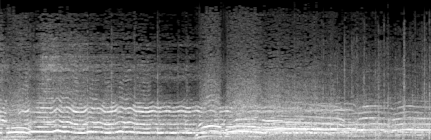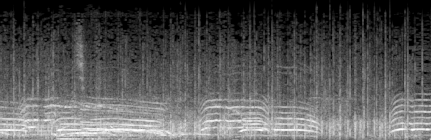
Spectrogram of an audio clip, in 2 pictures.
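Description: A young woman sings through a microphone in a large hall.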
